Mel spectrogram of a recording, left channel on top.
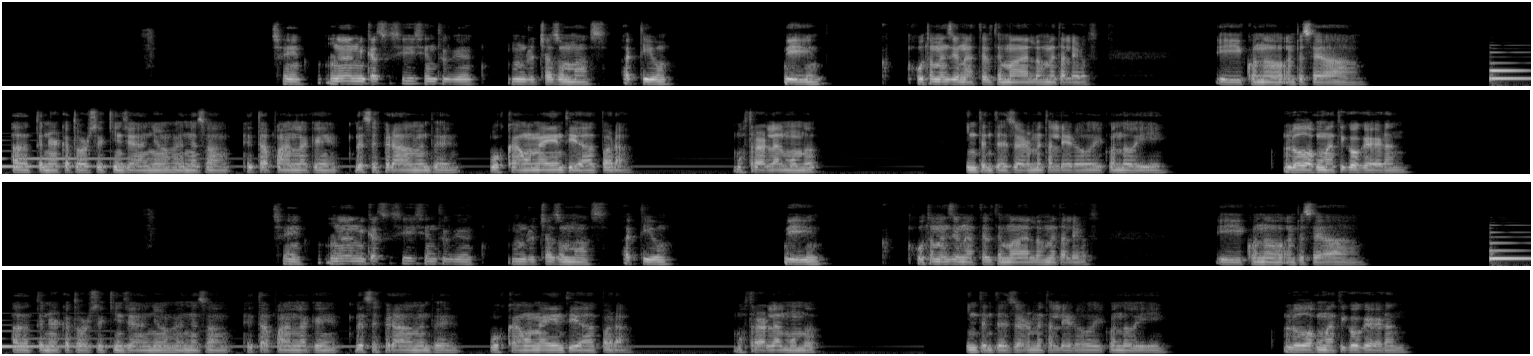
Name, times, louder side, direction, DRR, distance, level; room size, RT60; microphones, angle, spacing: voice 1, 2.7-4.7 5.1-6.7 7.8-8.2 9.1-10.9 12.1-13.6 15.4-19.9 20.2-21.6 22.6-23.4 24.9-26.9 28.1-29.3, left 3 dB, 80° left, 1.3 m, -25 dB
Piano, 14.9-19.7 21.4-22.2, right 1 dB, 15° right, 1.2 m, -29 dB
5.6 x 4.2 x 5.1 m
head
